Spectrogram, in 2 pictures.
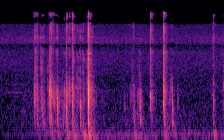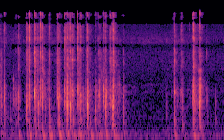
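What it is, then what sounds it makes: Plastic mechanical keyboard. Fingertips type repeatedly on a cream plastic-case mechanical keyboard fitted with cat and paw-shaped plastic keycaps. Rapid runs of short, dry clacks come with a soft low thump under each press. The keystrokes cut off almost at once, with brief pauses between bursts.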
